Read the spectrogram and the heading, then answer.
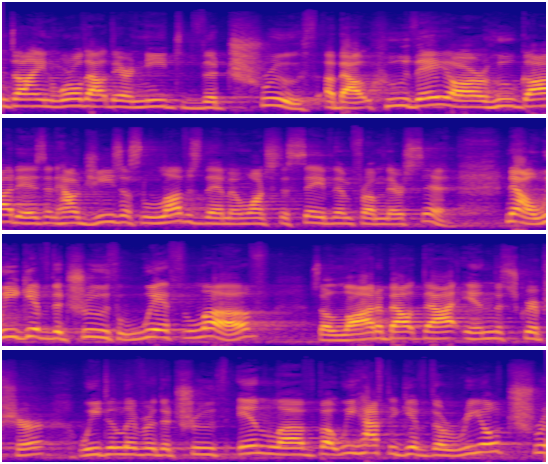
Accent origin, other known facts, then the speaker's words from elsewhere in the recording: United States; I'm an American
